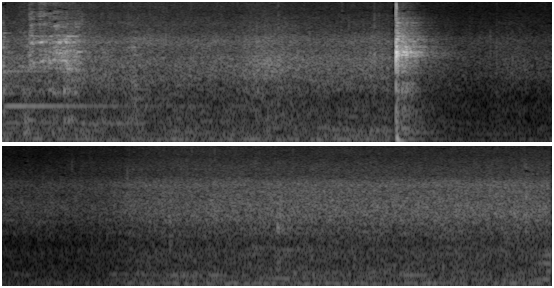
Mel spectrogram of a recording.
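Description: Spiced potato pieces sizzling in a pan as a metal spatula stirs and scrapes them, with little oil left at the end of roasting. There is a scrape at the start and a sharp click about two seconds in, after which the sizzle drops away for about a second before it comes back.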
